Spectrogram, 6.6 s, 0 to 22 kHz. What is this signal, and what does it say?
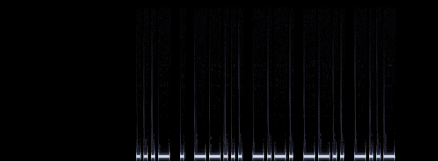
Morse code, heard as a keyed tone, about 22 wpm, 700 Hz. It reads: VE7CZX
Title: DXCC-100 Call Signs - 6 Characters - Repeated 2x - 22wpm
